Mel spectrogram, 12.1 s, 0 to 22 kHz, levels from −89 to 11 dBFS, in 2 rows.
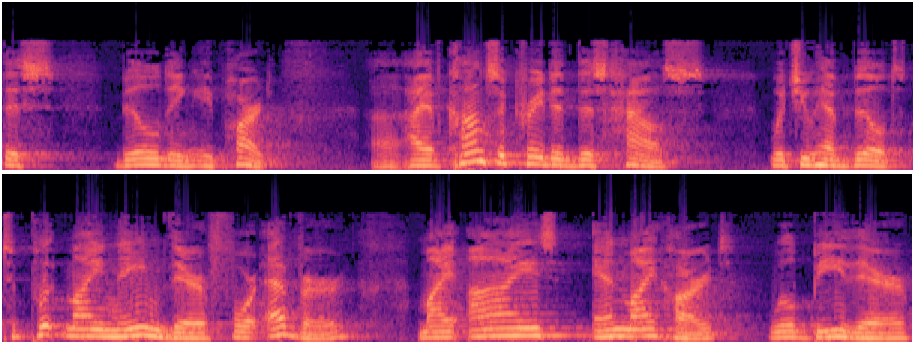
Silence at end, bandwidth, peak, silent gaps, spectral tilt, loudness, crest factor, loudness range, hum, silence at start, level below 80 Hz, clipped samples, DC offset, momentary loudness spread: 0 s; 8.8 kHz; 0 dBFS; none; -6.5 dB/octave; -10 LUFS; 10 dB; 2 LU; none; 0 s; -40 dBFS; 0.5%; under 0.1%; 10 LU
